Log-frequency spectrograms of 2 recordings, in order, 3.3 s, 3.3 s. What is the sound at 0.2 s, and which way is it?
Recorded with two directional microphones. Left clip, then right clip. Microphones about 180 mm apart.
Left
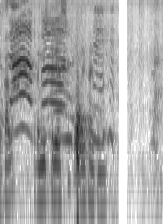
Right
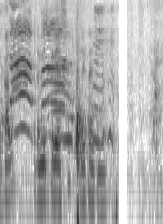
Children playing, 10° right (ahead or behind).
